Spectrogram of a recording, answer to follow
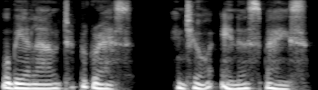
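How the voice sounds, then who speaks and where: Woman doing a guided self-help reading, mellow and dark tone, really dry close sound, pauses a lot. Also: low-pitched, steady tone, husky, dry recording. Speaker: author reading own self-help book.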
